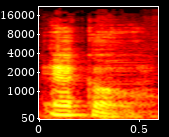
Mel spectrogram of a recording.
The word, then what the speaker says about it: IKKO: Like I say, it looks like Eco, but it's actually pronounced Echo.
